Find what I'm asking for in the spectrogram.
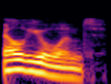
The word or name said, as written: eluent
